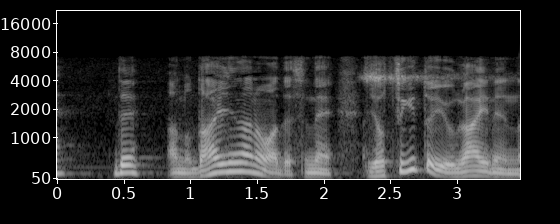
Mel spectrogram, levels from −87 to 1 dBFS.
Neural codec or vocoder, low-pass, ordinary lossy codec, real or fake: none; 7.2 kHz; none; real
